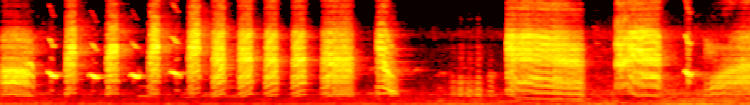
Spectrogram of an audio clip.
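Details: Long-tailed shrike singing steadily, meant to lure other shrikes into song: a quick run of short, scratchy chirps about five per second, a brief pause, then longer grating, screechy bursts.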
